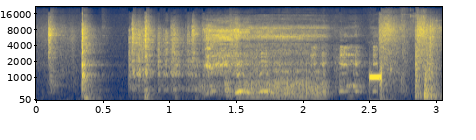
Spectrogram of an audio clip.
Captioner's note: laugh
